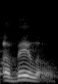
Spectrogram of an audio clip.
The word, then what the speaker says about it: Avelo: Okay, yeah, so it's like hello, Avelo, Hello, right? Avelo.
